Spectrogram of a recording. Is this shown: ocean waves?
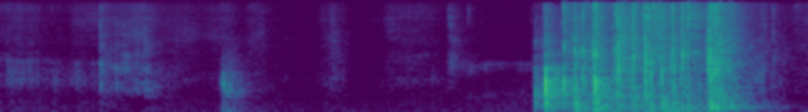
no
